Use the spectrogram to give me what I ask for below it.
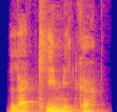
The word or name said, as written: La quimica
